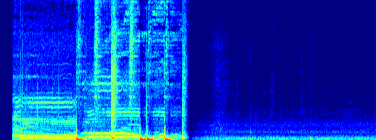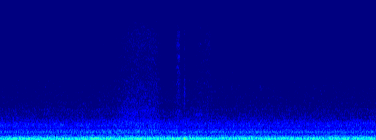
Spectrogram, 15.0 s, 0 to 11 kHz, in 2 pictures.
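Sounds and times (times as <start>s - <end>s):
low room hum: 3.8s - 15.0s.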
